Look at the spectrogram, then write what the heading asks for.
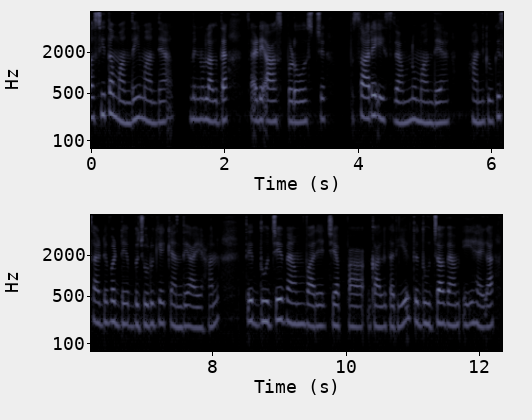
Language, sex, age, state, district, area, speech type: Punjabi, female, 18-30, Punjab, Jalandhar, urban, spontaneous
